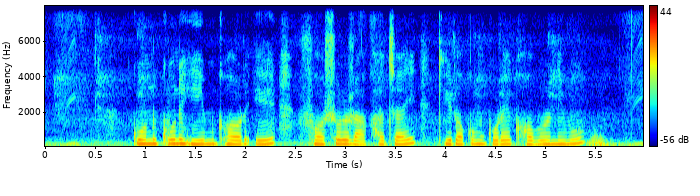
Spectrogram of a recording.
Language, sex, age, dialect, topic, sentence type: Bengali, female, 18-24, Rajbangshi, agriculture, question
